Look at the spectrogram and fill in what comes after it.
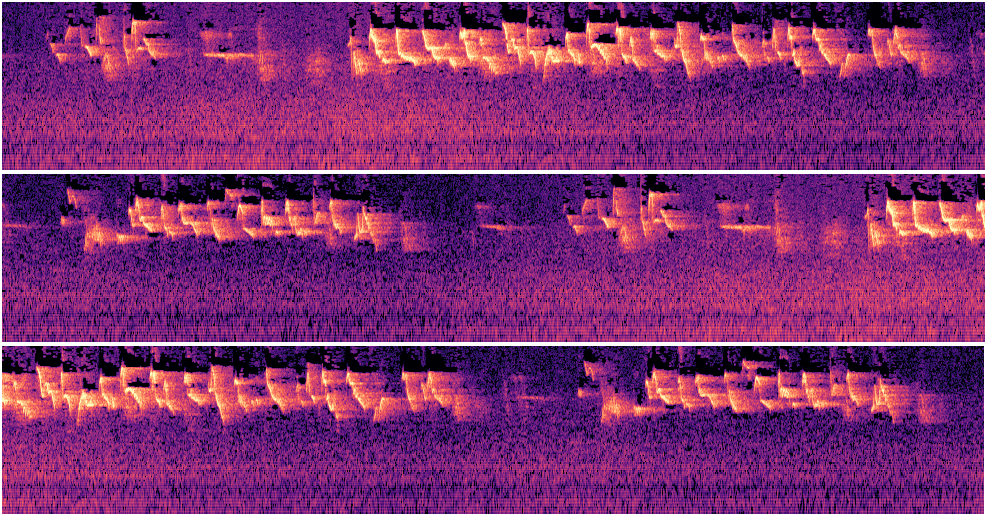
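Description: Birds chirping in rapid trilling phrases of a few seconds each, with short pauses between them, over a steady low hiss.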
